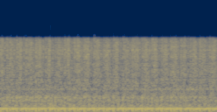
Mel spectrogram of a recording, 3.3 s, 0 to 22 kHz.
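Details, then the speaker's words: 1975 Dodge D100 slant six with open exhaust, started after distributor moved one tooth: lumpy, uneven idle pulsing about three beats a second with a puffing note. Running poorly; owner suspects an exhaust leak or burned valve, cause unconfirmed. "all right she's running now not running real good but uh [Music]"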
